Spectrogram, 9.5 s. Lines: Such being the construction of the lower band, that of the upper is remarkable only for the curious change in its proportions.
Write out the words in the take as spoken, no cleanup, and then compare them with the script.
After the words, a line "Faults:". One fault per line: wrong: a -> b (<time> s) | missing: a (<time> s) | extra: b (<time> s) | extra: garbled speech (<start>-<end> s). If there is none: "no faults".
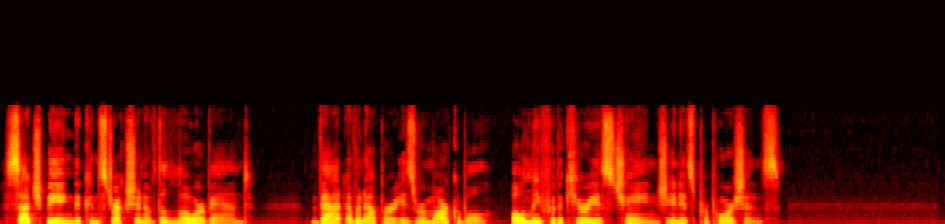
Such being the construction of the lower band, that of an upper is remarkable only for the curious change in its proportions.
Faults:
wrong: the -> an (3.6 s)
